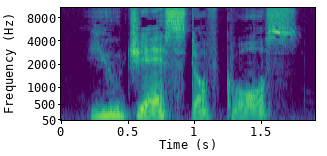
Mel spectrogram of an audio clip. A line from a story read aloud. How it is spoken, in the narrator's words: China laughed lightly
